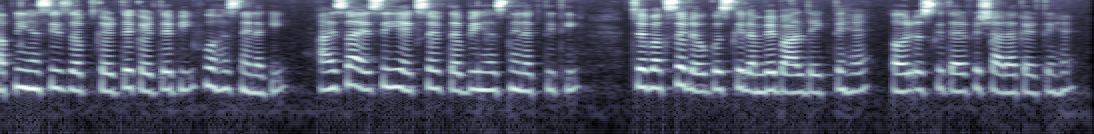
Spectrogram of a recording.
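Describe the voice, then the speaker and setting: Woman audiobook narrator, slightly high voice, measured expressive storytelling. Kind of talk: scripted novel narration.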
